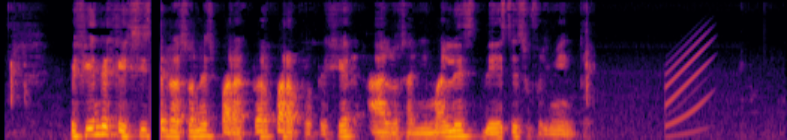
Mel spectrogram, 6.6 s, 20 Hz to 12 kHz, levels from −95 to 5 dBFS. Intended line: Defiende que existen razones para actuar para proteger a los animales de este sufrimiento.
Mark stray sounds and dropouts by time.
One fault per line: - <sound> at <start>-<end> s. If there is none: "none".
- dropout at 1.2-1.3 s
- chirp at 5.5-6.0 s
